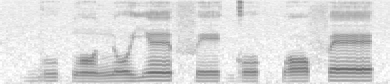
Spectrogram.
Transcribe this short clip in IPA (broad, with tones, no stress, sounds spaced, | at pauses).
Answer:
b u˧ ɡ ɔ̃˨ n o˧ j ɛ̃˦ f e˧ ɡ o˧ ɡ͡b ɔ˧ f ɛ˦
